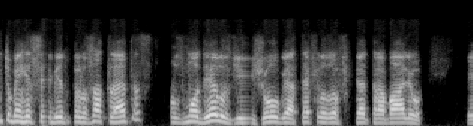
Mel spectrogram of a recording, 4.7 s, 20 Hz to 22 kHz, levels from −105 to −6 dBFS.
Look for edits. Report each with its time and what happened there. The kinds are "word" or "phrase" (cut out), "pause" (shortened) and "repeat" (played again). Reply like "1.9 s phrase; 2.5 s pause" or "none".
none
